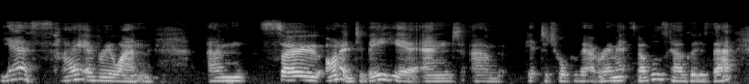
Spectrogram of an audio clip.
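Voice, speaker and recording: In an Australian accent, a woman with a fairly low pitch talks at a fairly slow pace with ordinary pitch variation. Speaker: romance author. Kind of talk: casual chat.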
